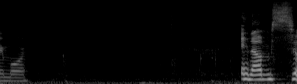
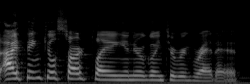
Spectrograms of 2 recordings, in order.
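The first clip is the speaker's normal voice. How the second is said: normal talking voice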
